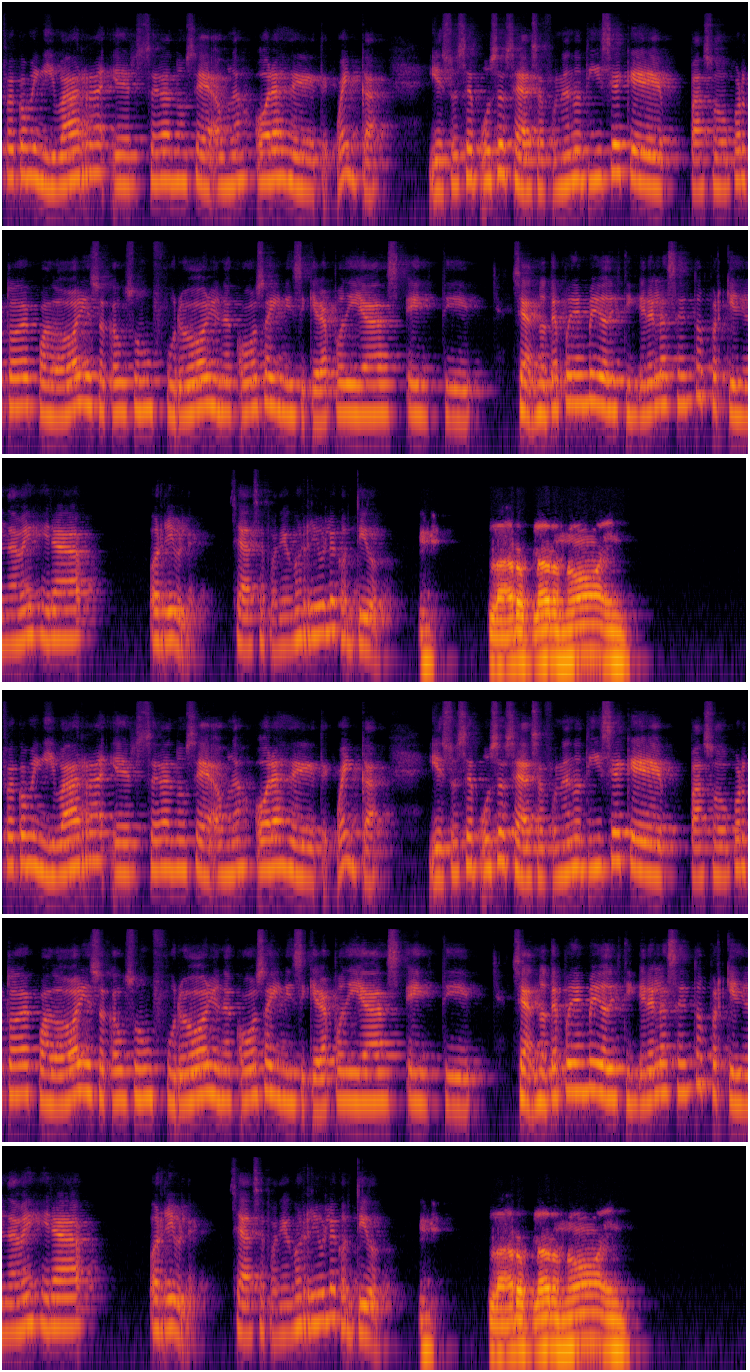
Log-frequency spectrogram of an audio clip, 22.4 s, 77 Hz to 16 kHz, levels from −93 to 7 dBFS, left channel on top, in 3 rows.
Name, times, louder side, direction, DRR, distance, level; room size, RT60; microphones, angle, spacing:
voice 1, 0.0-12.2 12.6-15.7 16.4-16.9 17.2-18.7, equal, 10° right, 3 dB, 2.5 m, -26 dB
voice 2, 19.8-21.2, left 2 dB, 20° left, 17 dB, 0.8 m, -18 dB
22.5 x 18.0 x 3.4 m, 0.39 s
head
